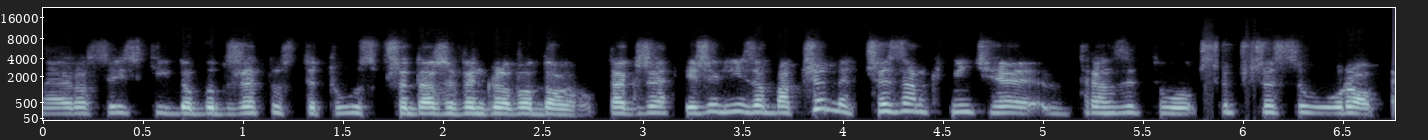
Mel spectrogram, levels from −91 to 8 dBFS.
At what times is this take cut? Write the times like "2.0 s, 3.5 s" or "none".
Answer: 2.8 s, 4.1 s, 5.8 s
